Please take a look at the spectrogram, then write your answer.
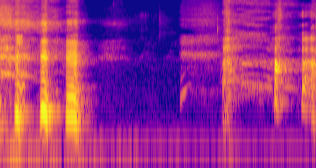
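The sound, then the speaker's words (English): A person gives a few harsh, rough coughs in quick succession, coughing back pipe tobacco smoke, then a short pause followed by more hacking, sputtering coughs. “As he's kind of coughing back some of that tobacco smoke.”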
